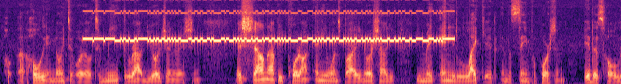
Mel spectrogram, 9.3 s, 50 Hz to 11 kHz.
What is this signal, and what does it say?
RTTY (45.45 baud, 170 Hz shift), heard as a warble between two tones, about 2200 Hz centre, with speech in English. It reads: DISTINTAS HISTORIAS DE AMOR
